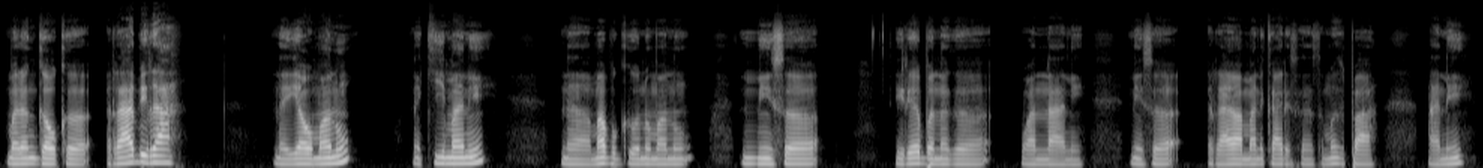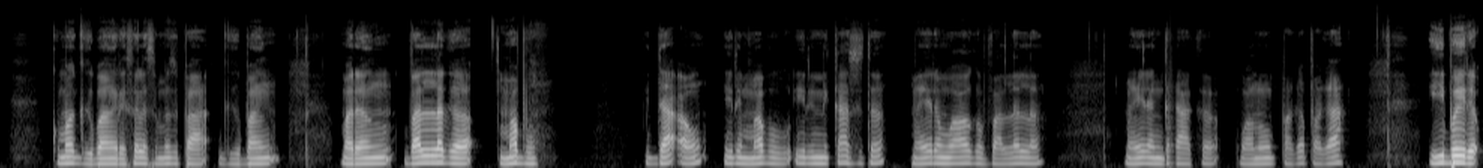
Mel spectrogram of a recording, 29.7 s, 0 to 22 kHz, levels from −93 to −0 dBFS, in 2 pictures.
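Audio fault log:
7.47, 19.09 and 26.51 s: short stall from a late packet. A packet arrived late and the jitter buffer ran dry, so the receiver stretched the last sound by 94, 39 and 79 ms respectively until it came, then resumed where it left off. Nothing is lost, but a speech sound lingers too long.
12.26–13.33 s and 23.22–23.71 s: jitter buffer speed-up. With surplus audio queued, the receiver trimmed brief pitch-period slices again and again, running speech at 108% and 109% speed and shedding roughly 100 ms and 50 ms. The pitch stays put, but the speech sounds hurried.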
